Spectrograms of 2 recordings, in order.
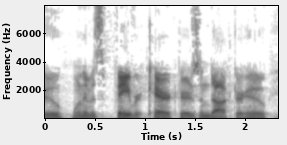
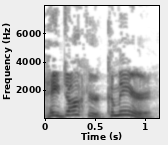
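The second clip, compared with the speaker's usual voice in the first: much higher, raised call; 12 semitones higher than usual. Retold or imitated. Fan calling a Doctor Who cosplayer over, high call. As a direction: hail him across the crowd. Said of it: "I, I said".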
